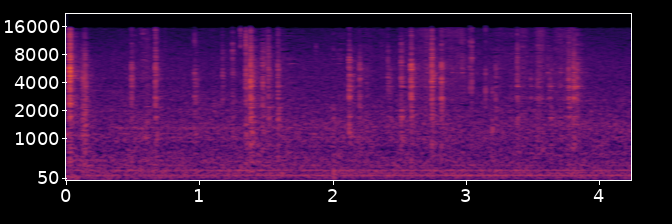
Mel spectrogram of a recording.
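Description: Faint, irregular small clicks and ticks from the ribbon mechanism of a Royal 10 typewriter as a new silk ribbon is settled into the ribbon vibrator and guides, with a steady low hum underneath.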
